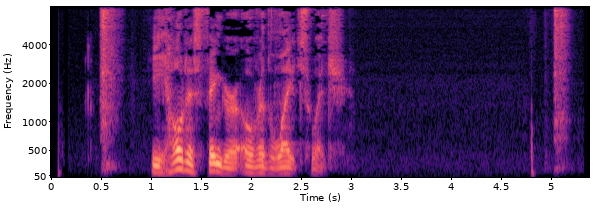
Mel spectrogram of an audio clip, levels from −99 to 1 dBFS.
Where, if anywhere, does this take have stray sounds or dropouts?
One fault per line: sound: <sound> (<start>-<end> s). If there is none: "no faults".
no faults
